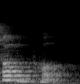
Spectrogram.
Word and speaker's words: সভ্য: যেমন সভ্য, সভ্য বানান যদি আমি লিখি তাহলে এটিকে যদি আমি বিশ্লেষণ করি, আগে ব আসবে উচ্চারণে, তারপরে ভ আসবে।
